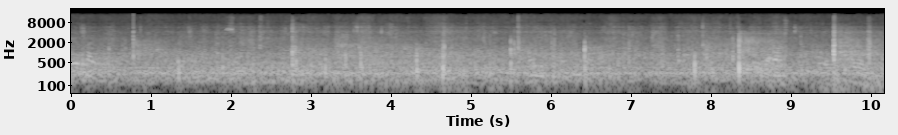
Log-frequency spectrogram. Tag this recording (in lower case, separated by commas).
speech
